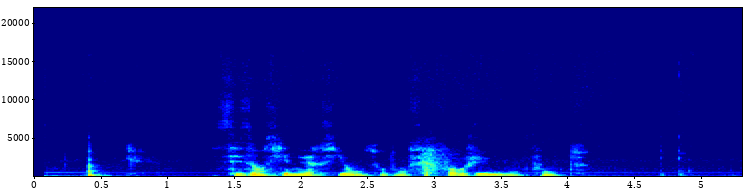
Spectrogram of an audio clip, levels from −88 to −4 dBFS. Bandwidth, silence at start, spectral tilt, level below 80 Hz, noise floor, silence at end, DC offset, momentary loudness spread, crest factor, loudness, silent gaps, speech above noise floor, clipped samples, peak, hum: 15.5 kHz; 0.1 s; -8.5 dB/octave; -64 dBFS; -72 dBFS; 0.45 s; under 0.1%; 9 LU; 20 dB; -40 LUFS; none; 34 dB; under 0.1%; -22 dBFS; none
